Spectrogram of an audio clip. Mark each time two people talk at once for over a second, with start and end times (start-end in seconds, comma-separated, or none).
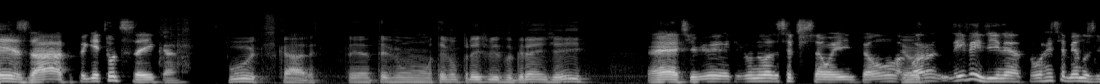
none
